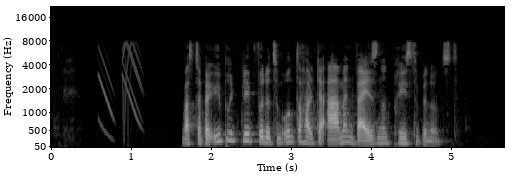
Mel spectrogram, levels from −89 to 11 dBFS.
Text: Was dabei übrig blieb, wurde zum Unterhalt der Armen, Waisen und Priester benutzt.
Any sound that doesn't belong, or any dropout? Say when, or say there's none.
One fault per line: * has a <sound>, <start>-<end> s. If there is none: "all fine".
* has a chirp, 0.6-1.2 s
